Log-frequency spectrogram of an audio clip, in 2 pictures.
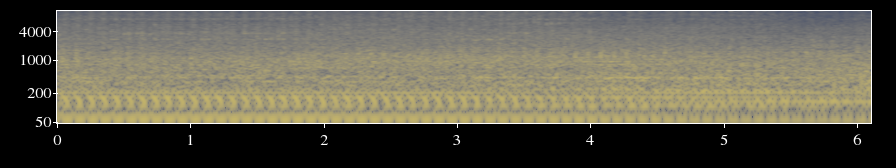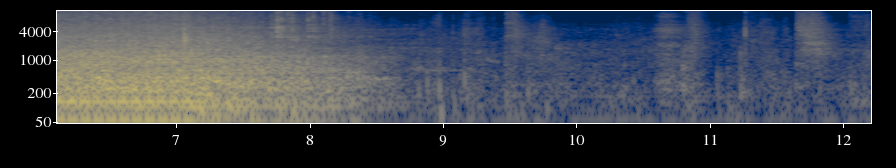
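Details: Bobcat M500 skid steer repowered with Honda GX690 V-twin, high-mount muffler relocated: steady, even putter at fast idle with clean exhaust note, then shutdown and run-down; normal running.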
